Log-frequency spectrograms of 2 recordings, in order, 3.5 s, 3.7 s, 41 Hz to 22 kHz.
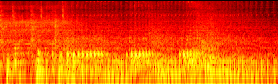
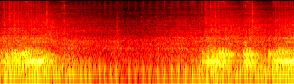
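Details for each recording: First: Yamaha Mio M3 125 scooter with a new spark plug, plug cap and coil: ragged running with uneven surges instead of a steady idle, then it dies while fuel pump pressure is watched. Poor idle. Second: Yamaha Mio M3 125 scooter, after TPS adjustment, throttle setting returned to normal and valves adjusted: starts on the electric starter and ticks over steadily, then picks up cleanly on short blips with no stumble. Revs drop back promptly; running healthy.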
